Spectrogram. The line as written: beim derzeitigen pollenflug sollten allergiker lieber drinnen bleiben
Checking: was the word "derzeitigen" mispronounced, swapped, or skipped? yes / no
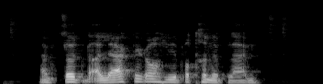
yes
